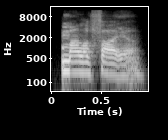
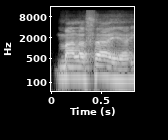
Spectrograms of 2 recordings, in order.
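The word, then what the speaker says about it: Malafaia: How do you say his name properly? Malafia. Malafia, yeah. Malafia, these are bad people.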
